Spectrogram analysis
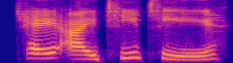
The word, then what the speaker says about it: KITT: Pontiac Trans Am KITT from the movie Knight Rider, 1986. Oh my gosh. 305 horsepower. Oh, is it pronounced kit? Thank you.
